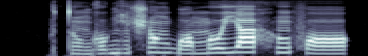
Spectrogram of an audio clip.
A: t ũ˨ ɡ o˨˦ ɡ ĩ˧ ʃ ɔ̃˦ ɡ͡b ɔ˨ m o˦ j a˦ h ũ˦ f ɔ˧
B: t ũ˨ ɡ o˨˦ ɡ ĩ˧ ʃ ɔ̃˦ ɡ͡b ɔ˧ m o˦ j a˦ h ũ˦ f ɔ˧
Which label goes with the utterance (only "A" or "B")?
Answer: B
